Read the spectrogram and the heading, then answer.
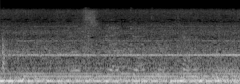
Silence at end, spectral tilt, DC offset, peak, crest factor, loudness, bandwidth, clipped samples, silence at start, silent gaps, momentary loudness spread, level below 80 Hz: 0 s; -6.5 dB/octave; under 0.1%; -4 dBFS; 12 dB; -17 LUFS; 14.5 kHz; under 0.1%; 0 s; none; 3 LU; -32 dBFS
